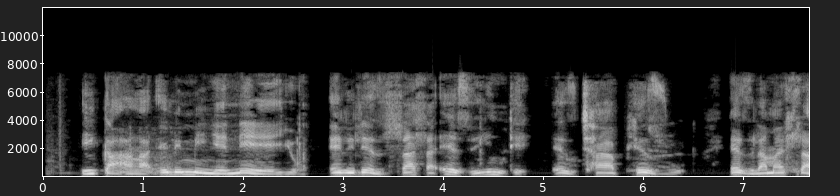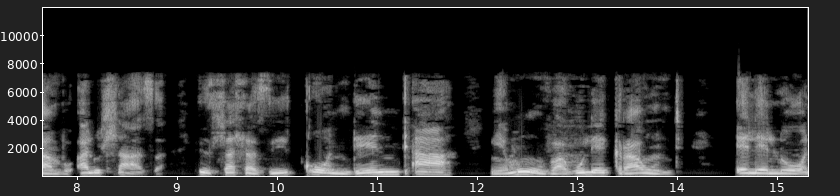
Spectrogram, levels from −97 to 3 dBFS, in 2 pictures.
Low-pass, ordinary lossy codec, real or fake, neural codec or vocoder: 7.2 kHz; AAC, 64 kbps; real; none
